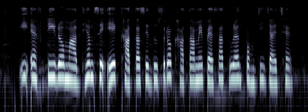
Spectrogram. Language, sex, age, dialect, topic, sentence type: Maithili, female, 18-24, Angika, banking, statement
